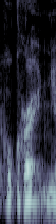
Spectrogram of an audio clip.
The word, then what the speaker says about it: Crichton: Crichton, yes.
